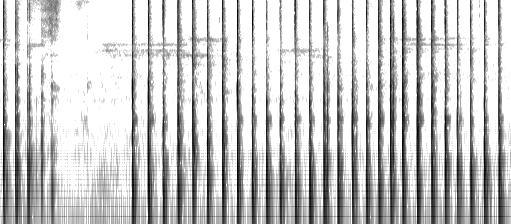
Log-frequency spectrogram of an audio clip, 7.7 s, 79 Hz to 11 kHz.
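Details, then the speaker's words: 1969 Iroquois Mk2 catamaran fiberglass deck, port side bow balsa core: regular hand taps a bit over two a second give a dull hollow knock; delaminated core. "if it's dry and it's delaminated it'll sound hollow because there's going to be air in between the laminate and this outer skin of fiberglass"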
